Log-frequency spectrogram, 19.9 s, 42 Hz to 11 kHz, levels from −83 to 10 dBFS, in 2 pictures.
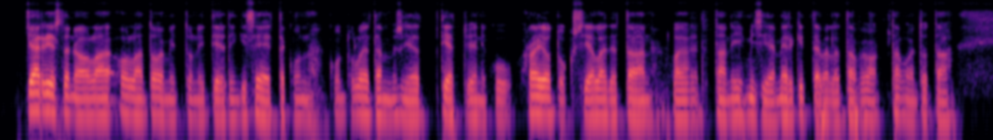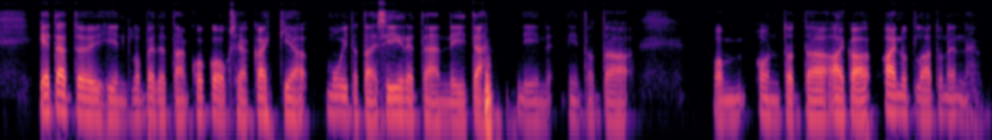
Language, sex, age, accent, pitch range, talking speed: Finnish, male, 50-69, native, 105-115 Hz, 115 wpm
